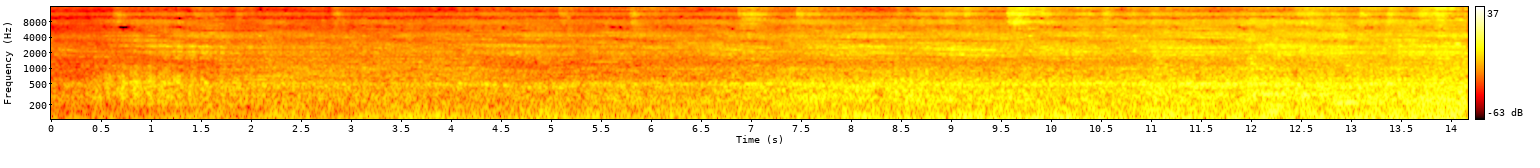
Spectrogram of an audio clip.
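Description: Double-stack intermodal container train's well cars rolling past, wheels rumbling and clattering on the rails. The sound grows steadily louder.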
